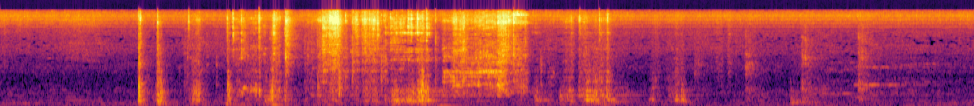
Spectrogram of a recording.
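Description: Sheet-metal chassis and small parts being handled and shifted on a workbench: two sharp clicks, then a few seconds of metallic clattering and scraping, then a few light clicks as things settle.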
